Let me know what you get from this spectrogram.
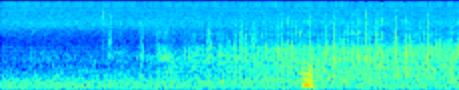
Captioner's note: audience clapping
